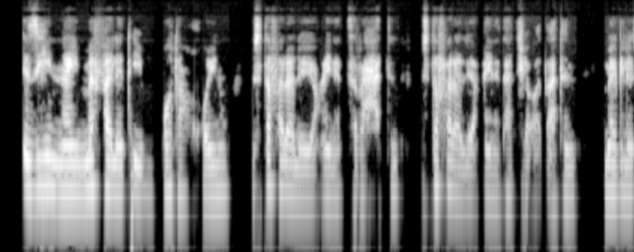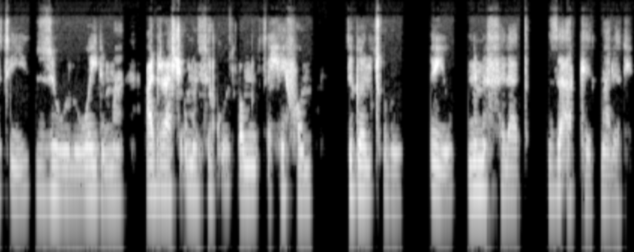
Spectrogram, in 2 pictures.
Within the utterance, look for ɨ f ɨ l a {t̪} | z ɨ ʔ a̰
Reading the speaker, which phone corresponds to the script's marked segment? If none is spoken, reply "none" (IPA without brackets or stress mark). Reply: t̪ʼ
